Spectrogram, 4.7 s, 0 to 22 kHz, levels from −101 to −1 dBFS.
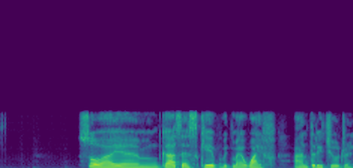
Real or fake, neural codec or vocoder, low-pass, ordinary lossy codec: fake; codec, 16 kHz, 8 kbps, FunCodec, trained on Chinese and English, 25 frames a second; 7.2 kHz; none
